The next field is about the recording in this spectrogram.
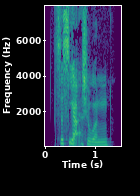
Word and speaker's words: Saskatchewan: They eventually fell in love with a pretty house in La Ronge, Saskatchewan. And I hope that I've pronounced that properly. Saskatchewan.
